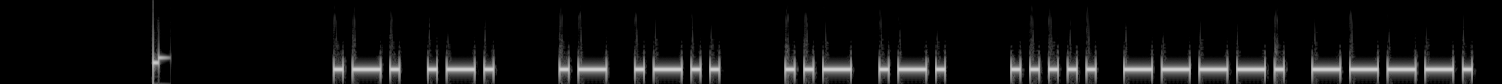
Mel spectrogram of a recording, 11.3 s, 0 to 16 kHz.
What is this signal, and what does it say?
Morse code, heard as a keyed tone, about 16 wpm, 650 Hz. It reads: RR AL UR 599
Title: SOTA QSO Practice 17wpm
